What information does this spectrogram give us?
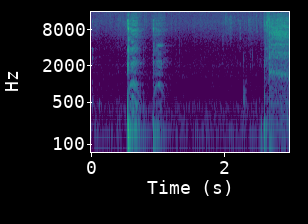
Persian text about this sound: وقتی یه چیزی میخوریم، بعضی وقتا اون اشتباهی به جای اینکه بره توی مری میره توی نای و به سرفه میافتیم.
